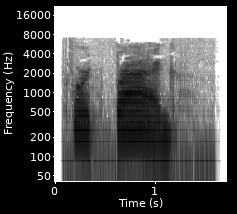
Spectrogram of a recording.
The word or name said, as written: Fort Bragg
